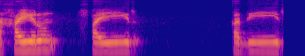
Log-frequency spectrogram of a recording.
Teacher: را ساکن، ما قبل یا ساکن، جیسے خیرن، خیر، قدیر. یہاں پر را کو باریک پڑھا جائے گا.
